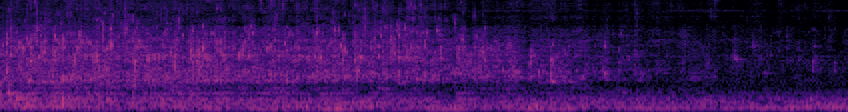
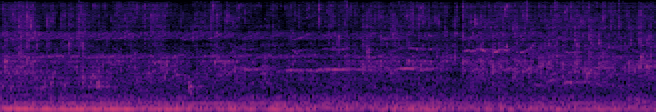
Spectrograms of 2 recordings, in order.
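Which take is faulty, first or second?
second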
